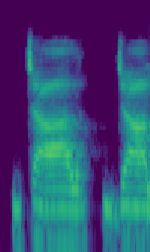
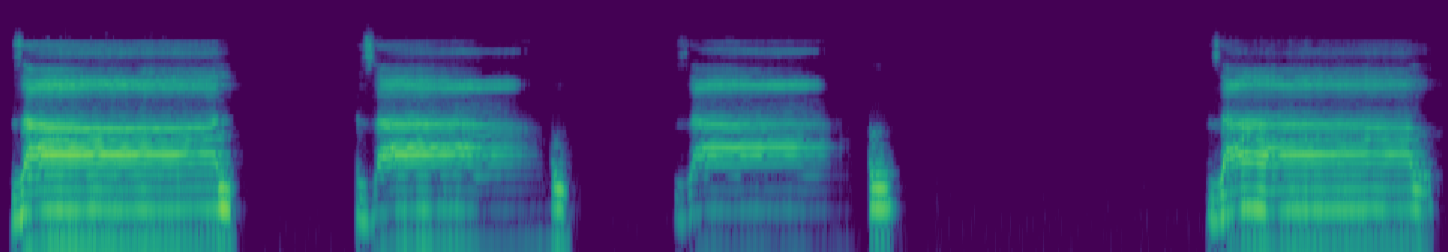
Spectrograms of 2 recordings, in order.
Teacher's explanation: জিহ্বার আগা উপরে 2 দাঁতের আগা থেকে উচ্চারণ হবে, পাতলা হবে, বাতাস বেশি বের হবে না।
